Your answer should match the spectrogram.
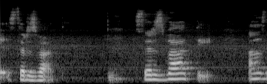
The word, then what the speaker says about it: Sarasvati: That's how you say it, Sarasvati.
